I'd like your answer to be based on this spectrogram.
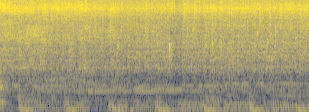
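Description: Chicken pieces fry in very hot oil in a Teflon pan, making a loud, close, continuous sizzle with rapid crackling and spitting and no voices.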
